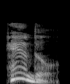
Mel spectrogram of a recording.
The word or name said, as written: handle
